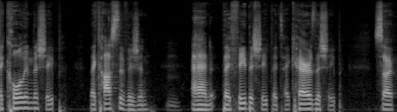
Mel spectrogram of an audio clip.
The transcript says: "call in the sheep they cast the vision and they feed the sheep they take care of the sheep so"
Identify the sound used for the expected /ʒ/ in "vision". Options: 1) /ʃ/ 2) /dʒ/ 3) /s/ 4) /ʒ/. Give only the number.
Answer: 4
